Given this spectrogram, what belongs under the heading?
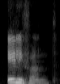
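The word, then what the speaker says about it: elephant: كمل كمل كمل اليفنت البي البي البي اتش بتنطق فاء اليفانت فيل ثعبان سنيك سنيك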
